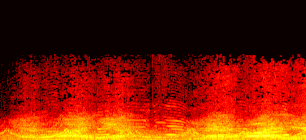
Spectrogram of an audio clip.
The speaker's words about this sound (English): At a gathering of anti-war protesters on Sunday, a crowd of several hundred milled outside Russia's defense ministry chanting, "No to war."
